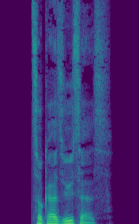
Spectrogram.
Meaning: strong/mixed nominative/accusative neuter singular of zuckersüß
- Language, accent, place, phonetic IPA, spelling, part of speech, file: German, Germany, Berlin, [t͡sʊkɐˈzyːsəs], zuckersüßes, adjective, De-zuckersüßes.ogg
